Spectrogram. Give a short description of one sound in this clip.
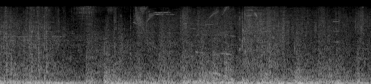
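A rapid-fire gun shoots in quick bursts.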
